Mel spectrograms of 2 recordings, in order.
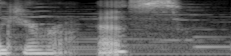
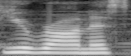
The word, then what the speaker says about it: Uranus: I might sell Uranus. And yes, it's Uranus, not Uranus. Different phonetic alphabets, different word pronunciations.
